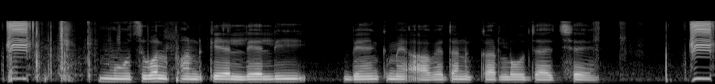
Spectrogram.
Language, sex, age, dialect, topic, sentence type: Maithili, male, 18-24, Angika, banking, statement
